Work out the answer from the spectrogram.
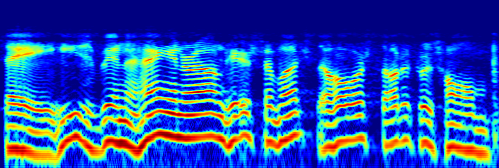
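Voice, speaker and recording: Casting: good-natured, halting American cowhand, animated intonation, noisy 1930s radio drama. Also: male voice, mid-range voice. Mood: earnest. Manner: folksy, halting. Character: simple, good-natured cowhand, blurting and awkward.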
